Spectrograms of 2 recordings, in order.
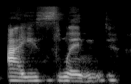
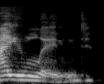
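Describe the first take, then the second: First: The word is said with an s sound. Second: The word is said with no s sound. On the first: The speaker calls it wrong. "não Iceland" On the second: The speaker calls it right. "Esse S desaparece"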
